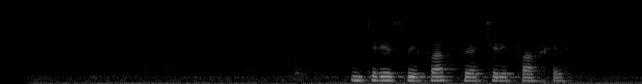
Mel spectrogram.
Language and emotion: Russian, neutral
